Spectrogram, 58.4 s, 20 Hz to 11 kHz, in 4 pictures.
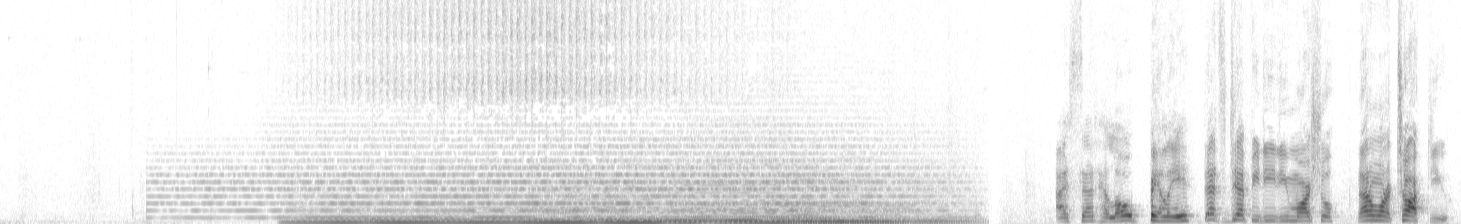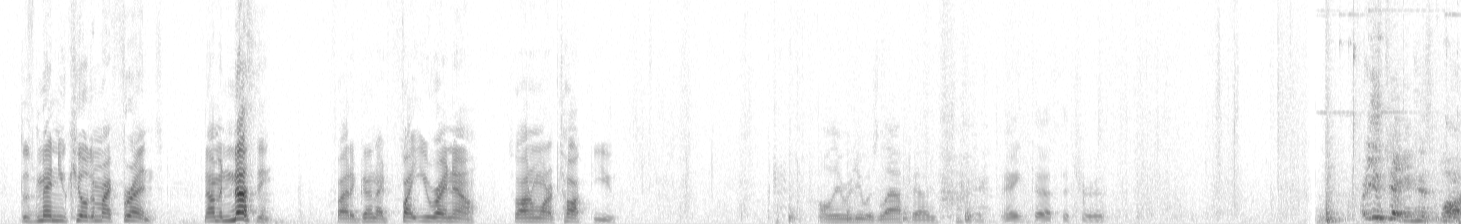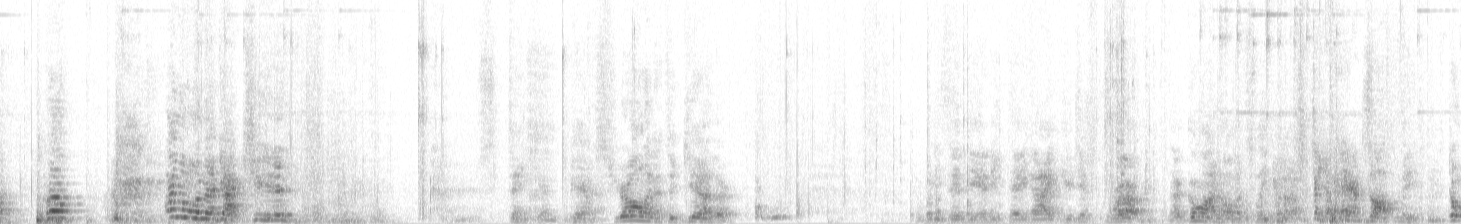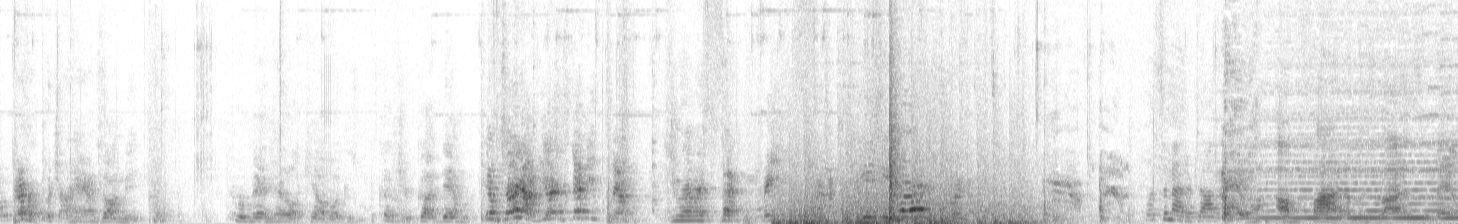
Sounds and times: Speech: 10.6 - 17.3, 18.0 - 20.8, 22.8 - 25.7, 28.2 - 30.0, 30.9 - 32.2, 34.0 - 36.6, 38.4 - 45.3, 46.2 - 53.6, 55.3 - 58.4.

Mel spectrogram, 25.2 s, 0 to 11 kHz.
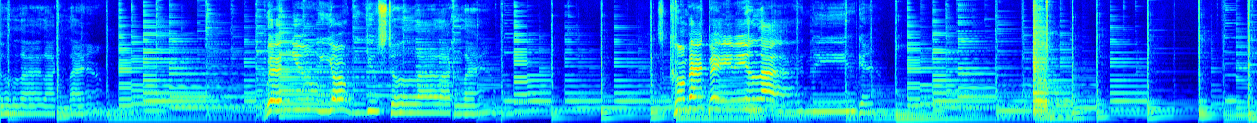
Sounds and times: Music: 0.0 - 25.1.

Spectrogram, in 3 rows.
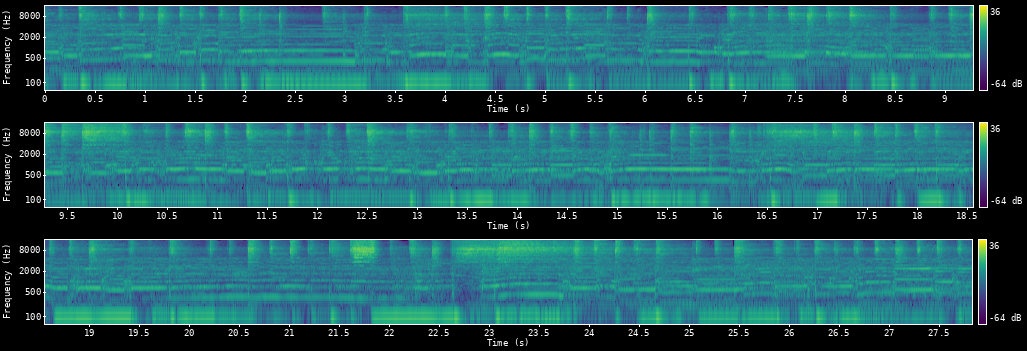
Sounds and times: Bass guitar: 0.0 - 27.8.

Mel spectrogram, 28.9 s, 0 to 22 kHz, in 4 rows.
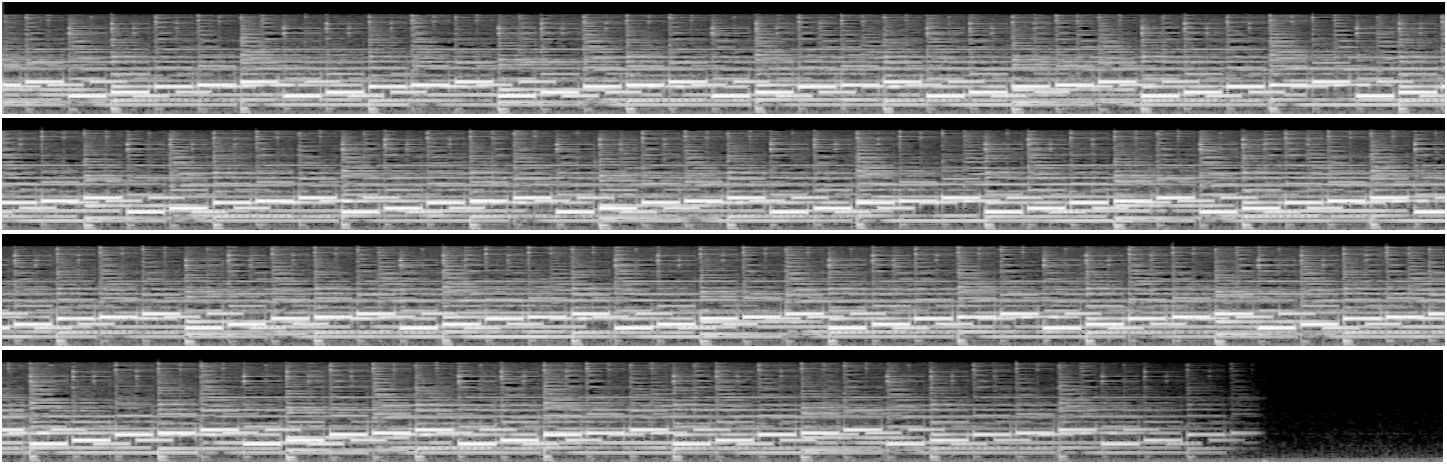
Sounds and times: Music: 0.0 - 28.0.

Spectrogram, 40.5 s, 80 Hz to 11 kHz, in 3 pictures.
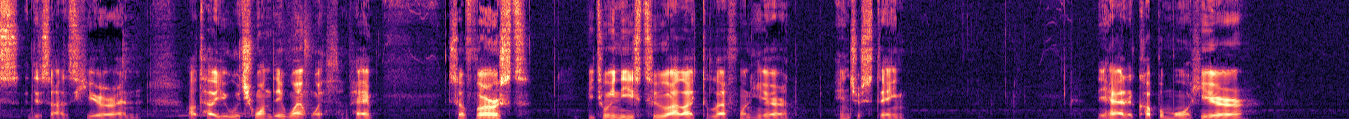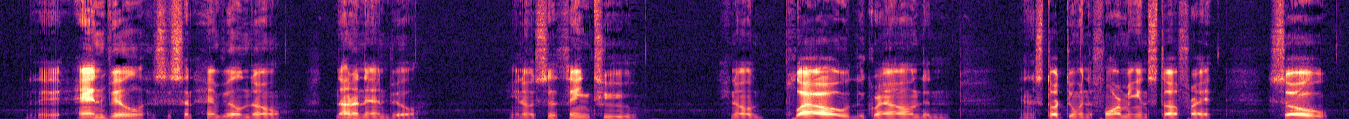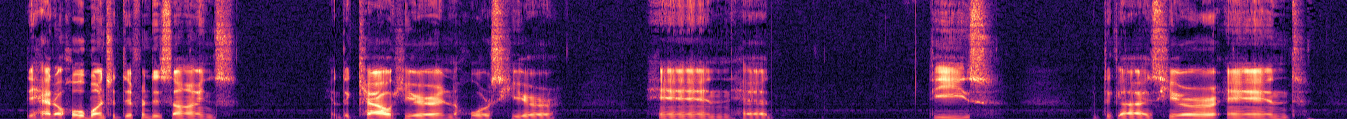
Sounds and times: Speech: 0.0 - 3.8, 4.5 - 5.3, 5.9 - 9.1, 11.0 - 12.6, 13.8 - 17.7, 18.6 - 19.9, 20.7 - 23.0, 23.7 - 25.6, 26.2 - 29.4, 30.3 - 32.6, 33.5 - 34.8, 36.3 - 37.0, 37.9 - 40.2.

